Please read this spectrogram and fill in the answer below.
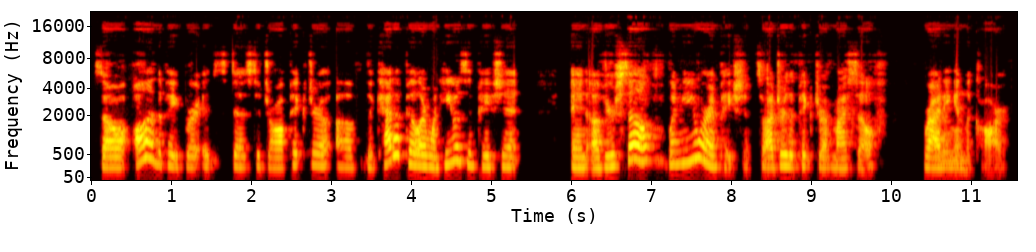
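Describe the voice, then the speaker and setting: Female elementary teacher, fairly high voice with noticeable vocal fry, explaining simply to young kids. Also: moderate pace, dull audio. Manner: simple, explanatory phrasing aimed at children. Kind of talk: read-aloud lesson for young children.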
